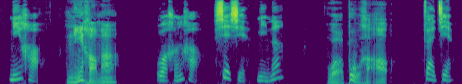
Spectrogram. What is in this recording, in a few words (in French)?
dialogue, chinois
